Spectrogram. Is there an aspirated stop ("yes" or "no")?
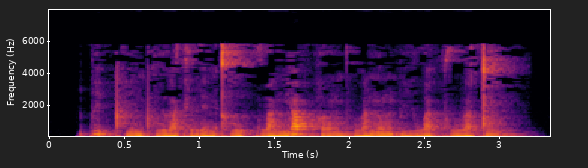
yes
